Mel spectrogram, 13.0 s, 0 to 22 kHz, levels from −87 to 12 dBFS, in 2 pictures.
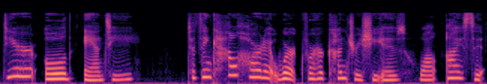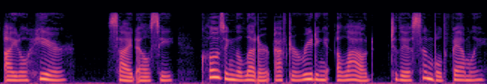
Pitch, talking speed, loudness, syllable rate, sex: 235 Hz, 150 wpm, -18 LUFS, 4.5 syllables/s, female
